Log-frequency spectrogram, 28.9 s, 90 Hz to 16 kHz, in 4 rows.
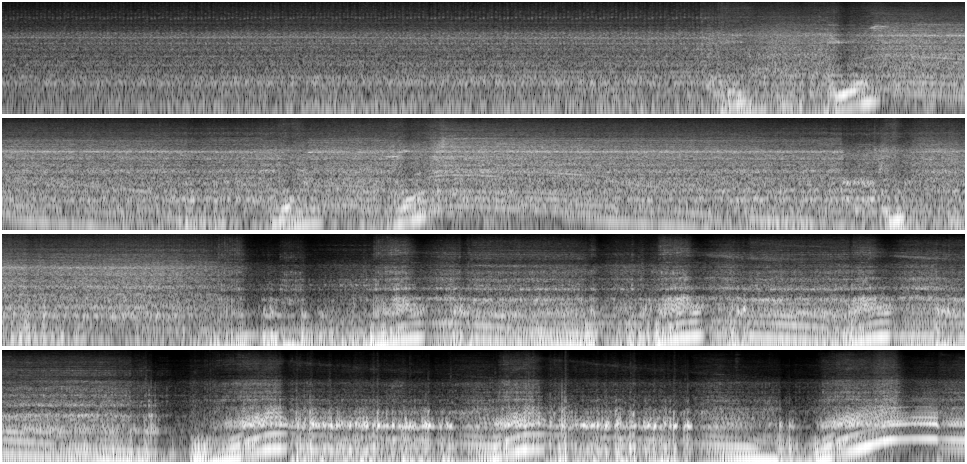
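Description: BMW 335i's N55 3.0-litre turbocharged straight-six with an open cone intake, idling and then revved again and again in short blips, heard from the engine bay with its induction whine. About halfway through, the engine is heard from its tailpipes instead, a deeper exhaust note with the downpipe and muffler valves deleted, and is revved several more times.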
